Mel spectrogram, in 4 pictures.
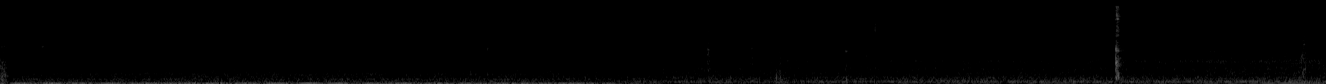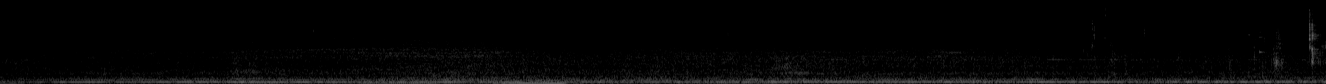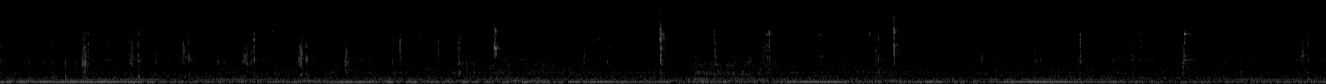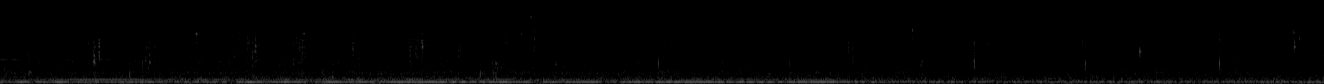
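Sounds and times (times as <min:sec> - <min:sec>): low steady hum: 0:00.0 - 0:53.0
wet chewing smacks: 0:23.1 - 0:53.0.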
